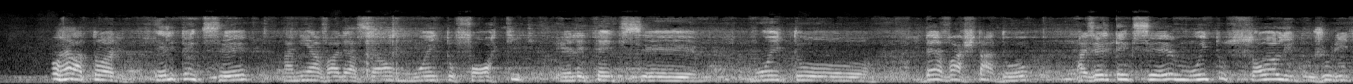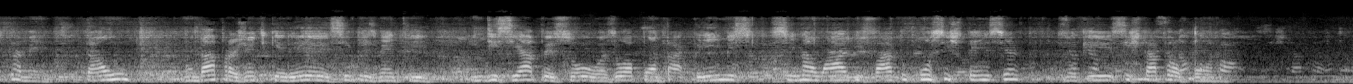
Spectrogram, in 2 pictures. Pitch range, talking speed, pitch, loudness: 180-215 Hz, 110 wpm, 195 Hz, -13 LUFS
